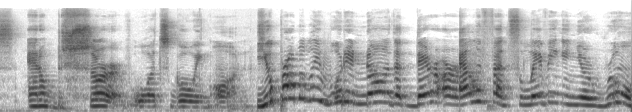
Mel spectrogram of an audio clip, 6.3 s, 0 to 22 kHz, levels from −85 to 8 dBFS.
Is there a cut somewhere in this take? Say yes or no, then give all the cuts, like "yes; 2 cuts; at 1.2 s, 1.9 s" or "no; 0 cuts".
yes; 2 cuts; at 2.4 s, 4.6 s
